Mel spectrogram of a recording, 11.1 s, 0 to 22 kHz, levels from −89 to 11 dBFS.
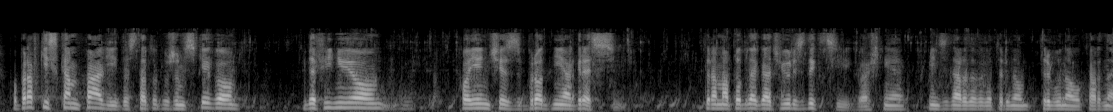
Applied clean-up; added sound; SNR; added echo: neural separator model SepFormer DNS4.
